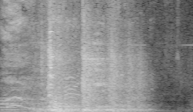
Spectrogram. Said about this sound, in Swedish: Men så öppnas dörren till aulan.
